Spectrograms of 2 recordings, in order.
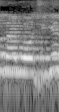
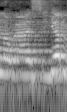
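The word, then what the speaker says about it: Lavoisier: लेबोसिए chemistry के जनक है father of chemistry और इनको लेबोजिए भी पढ़ा जाता है लेसियर भी पढ़ा जाता है लेजिए भी पढ़ा जाता है तो वो अंग्रेजी पर डिपेंड करता है जो उच्चारण पर होता है और ग्रैंड फादर ऑफ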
